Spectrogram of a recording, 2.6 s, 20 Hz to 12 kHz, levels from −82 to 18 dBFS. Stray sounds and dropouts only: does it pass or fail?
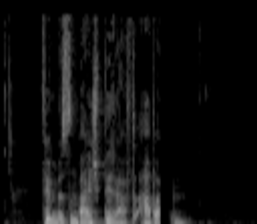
fail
